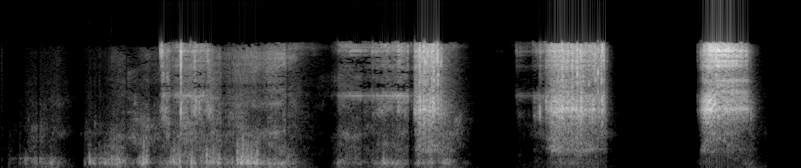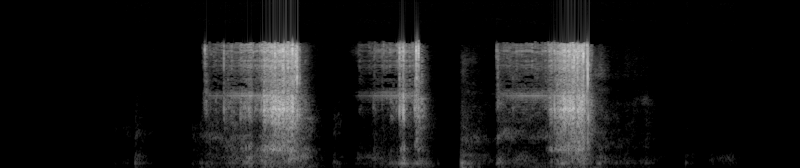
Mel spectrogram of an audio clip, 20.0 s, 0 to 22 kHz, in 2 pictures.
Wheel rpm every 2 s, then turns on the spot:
0, 0, 10, 10, 0, 0, 0, 0, 0, 0.
6-8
